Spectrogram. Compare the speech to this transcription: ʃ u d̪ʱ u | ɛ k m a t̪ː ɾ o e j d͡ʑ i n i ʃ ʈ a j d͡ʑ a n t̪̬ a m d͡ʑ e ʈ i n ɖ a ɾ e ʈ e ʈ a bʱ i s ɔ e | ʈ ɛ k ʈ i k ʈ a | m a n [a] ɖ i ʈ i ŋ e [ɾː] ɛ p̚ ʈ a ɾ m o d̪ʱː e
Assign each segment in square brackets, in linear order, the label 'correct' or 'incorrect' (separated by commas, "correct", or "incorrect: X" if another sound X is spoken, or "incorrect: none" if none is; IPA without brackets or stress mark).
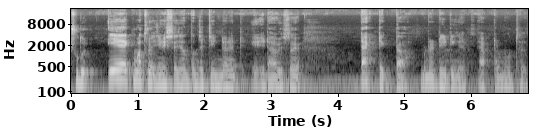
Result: incorrect: e, incorrect: ɾ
